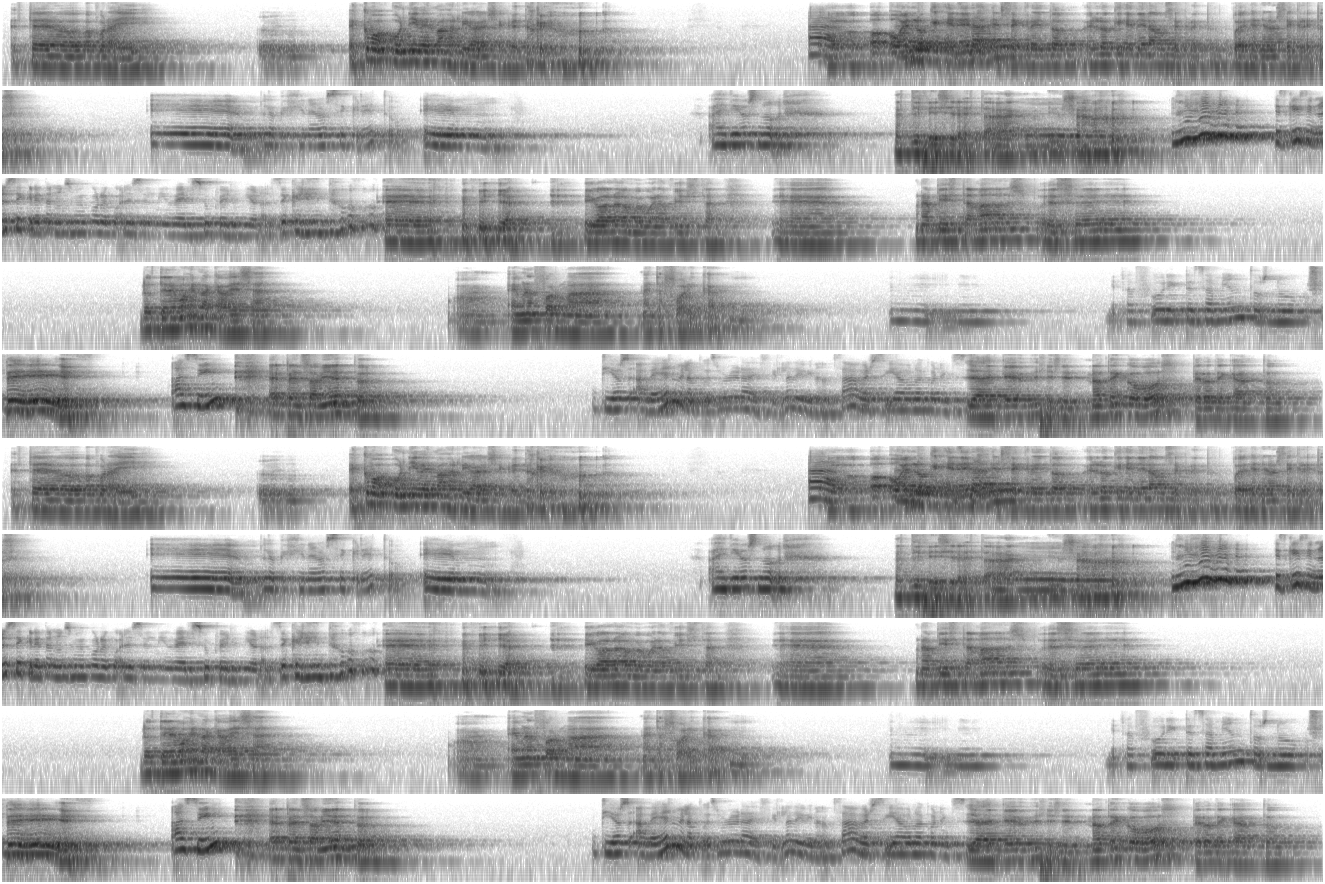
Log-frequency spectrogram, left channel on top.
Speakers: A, on the left; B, on the right.
A: Pero va por ahí.
B: mm,
A: Es como un nivel más arriba del secreto, creo. <laughs>
B: Ah,
A: O, o- o
B: ani-
A: es lo que
B: ah,
A: genera
B: espera,
A: el
B: un nivel.
A: secreto, es lo que genera un secreto. Puede generar secretos, sí.
B: Eh, lo que genera un secreto. Em, ay, Dios, no. <laughs>
A: Es difícil esta,
B: Mm.
A: ahora que lo pienso. <laughs>
B: <laughs> Es que si no es secreto, no se me ocurre cuál es el nivel superior al secreto.
A: Eh, <laughs> ya, Igual no es muy buena pista. Eh, una pista más, puede ser... Lo tenemos en la cabeza, o en una forma metafórica.
B: <laughs> Mm, mm, metafóric- pensamientos, no.
A: Sí,
B: Em, ah, sí.
A: <laughs> el pensamiento.
B: Dios, a ver, ¿me la puedes volver a decir la adivinanza? A ver si hago la conexión.
A: Ya, es que es difícil. No tengo voz, pero te canto.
